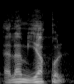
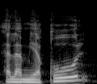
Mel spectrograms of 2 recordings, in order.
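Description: First: The second word has a short u vowel. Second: The second word has a long oo vowel. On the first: The speaker calls it right. "We say" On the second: The speaker calls it wrong. "So we don't say"

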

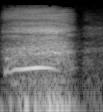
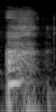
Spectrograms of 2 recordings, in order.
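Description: First: It is a loud, exaggerated moan. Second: It is a quiet, natural moan.

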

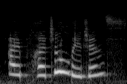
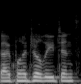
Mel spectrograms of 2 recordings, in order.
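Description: First: The voice is pushed higher. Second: The voice is very deep. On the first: The natural voice is being hidden. "I would purposely be like" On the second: This is the natural voice. "my super deep voice"

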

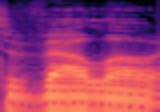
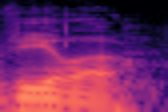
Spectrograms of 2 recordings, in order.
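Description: First: The name rhymes with Jello. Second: The name does not rhyme with Jello. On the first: The speaker calls it right. "it's Velo" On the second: The speaker calls it wrong. "it's not Velo"

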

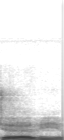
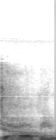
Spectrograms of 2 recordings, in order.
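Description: First: It is said in the Western Australian way. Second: It is said in the Victorian way. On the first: "the Western Australian way" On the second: "the real Victorian way"

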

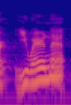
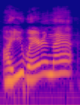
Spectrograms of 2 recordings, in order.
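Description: First: The question sounds doubtful and critical. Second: The question sounds impressed and approving. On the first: The speaker dislikes the outfit. The speaker calls it wrong. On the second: The speaker likes the outfit. The speaker calls it right. "there's one way you could say, are you wearing that? Like, yeah, that's awesome"

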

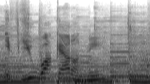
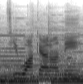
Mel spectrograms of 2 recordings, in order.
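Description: First: It is said in a creepy tone. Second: It is said in a sweet tone. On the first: It is a threatening line. "Or you can do it like this" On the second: It is a harmless love line. "You can go"

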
